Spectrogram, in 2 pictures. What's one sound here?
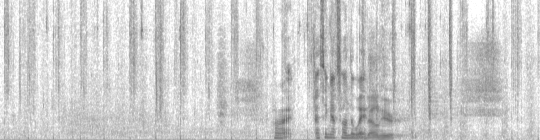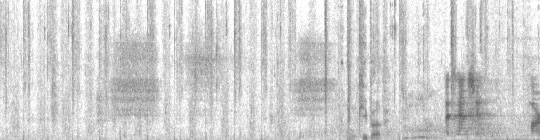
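Quick footsteps run over hard ground.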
